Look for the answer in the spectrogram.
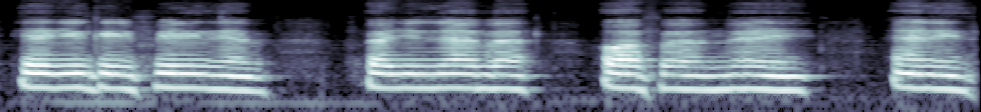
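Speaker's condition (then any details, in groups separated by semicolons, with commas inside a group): Parkinson's disease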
